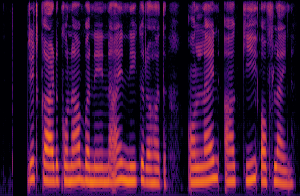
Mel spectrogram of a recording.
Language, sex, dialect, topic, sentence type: Maithili, female, Southern/Standard, banking, question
